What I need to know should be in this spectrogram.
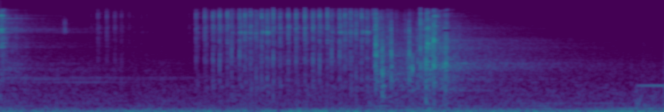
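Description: Wooden parts slide and clunk into place.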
